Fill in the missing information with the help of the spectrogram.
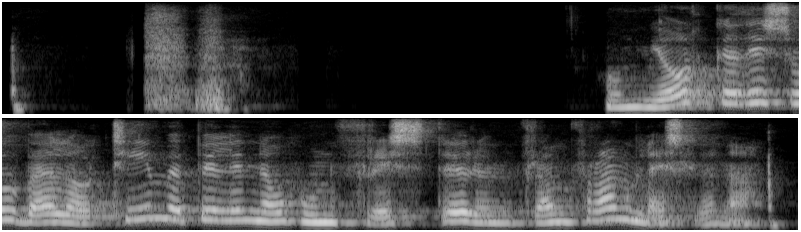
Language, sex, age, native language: Icelandic, female, 50-59, English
